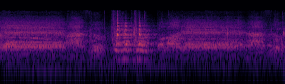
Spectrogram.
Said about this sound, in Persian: قباد مسرور رو میبینید که در گوشه تصویر به هوادارانش که مشغول تشویق او هستن تعظیم میکنه. حالا این تشویق ها خودجوشه یا از جایی که سرچشمه میگیره؟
